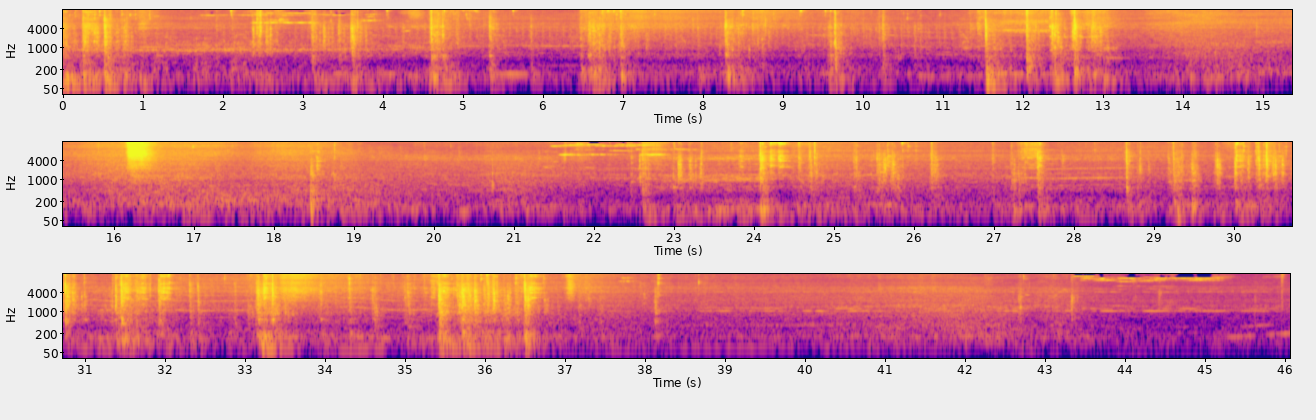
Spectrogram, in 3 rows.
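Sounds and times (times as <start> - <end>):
truck engine running: 0.0 - 11.1
plastic cart clattering and banging: 34.3 - 37.0.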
